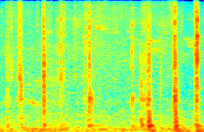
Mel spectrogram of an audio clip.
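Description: Scattered short plastic clicks and knocks, about seven in two seconds, as the black plastic motor unit of a Henry vacuum cleaner is handled and worked loose, over a low steady rumble.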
